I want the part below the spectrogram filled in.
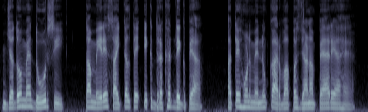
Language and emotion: Punjabi, sad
